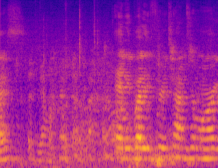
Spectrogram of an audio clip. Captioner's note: laughing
